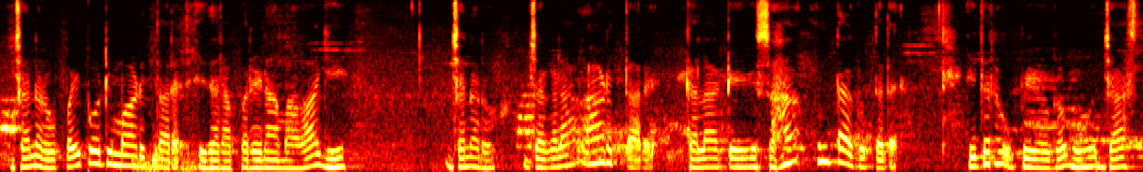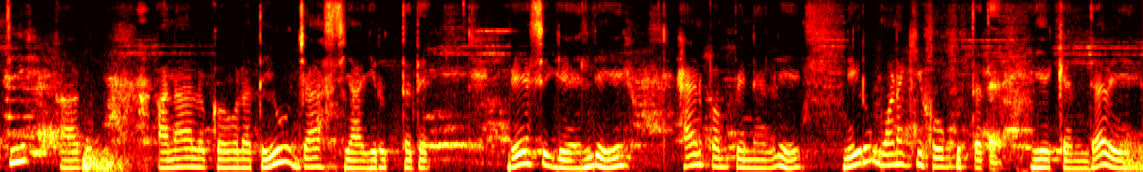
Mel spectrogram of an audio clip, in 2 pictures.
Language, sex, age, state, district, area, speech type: Kannada, male, 18-30, Karnataka, Shimoga, rural, spontaneous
